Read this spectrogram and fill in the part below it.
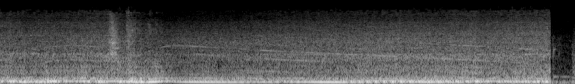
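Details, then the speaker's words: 1999-2004 Mustang GT after replacing the idler and tensioner pulleys (old tensioner had massive play and squeaked): engine revs up and settles with a smooth deep drone, no chirp or squeal; belt drive healthy. "no not turning on wait there's no squeak so that makes my squeak squeaking issue"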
